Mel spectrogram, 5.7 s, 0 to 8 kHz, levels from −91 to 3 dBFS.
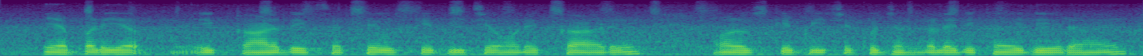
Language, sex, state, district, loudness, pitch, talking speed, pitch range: Hindi, male, Uttar Pradesh, Hamirpur, -19 LUFS, 105 Hz, 250 wpm, 105-110 Hz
